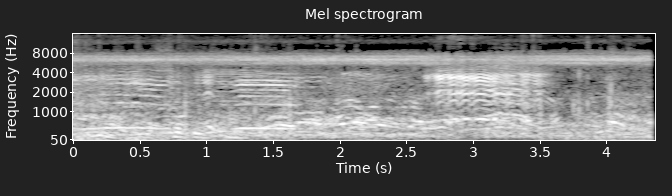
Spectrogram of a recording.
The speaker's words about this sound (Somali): guuxa iyo sabaxanka aad maqashaan waa saylada xoolaha deegaanka cadaad gari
